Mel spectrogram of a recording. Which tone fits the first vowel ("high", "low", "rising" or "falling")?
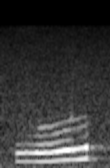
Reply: rising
